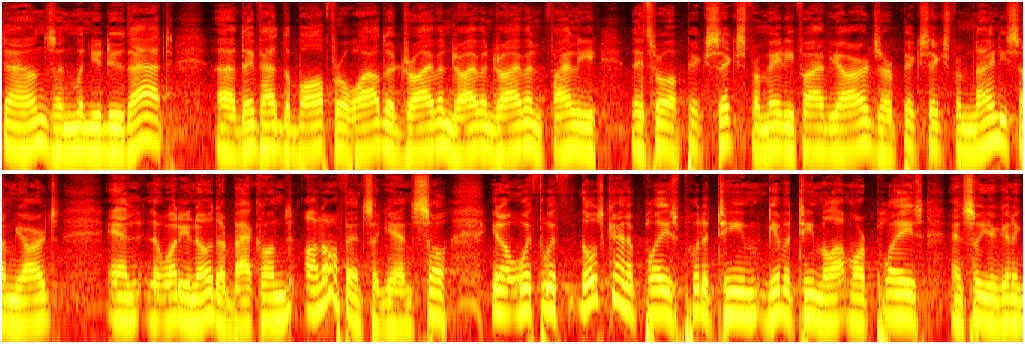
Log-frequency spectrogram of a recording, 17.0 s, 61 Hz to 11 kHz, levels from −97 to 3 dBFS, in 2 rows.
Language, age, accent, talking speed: English, 60-79, American, 245 wpm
